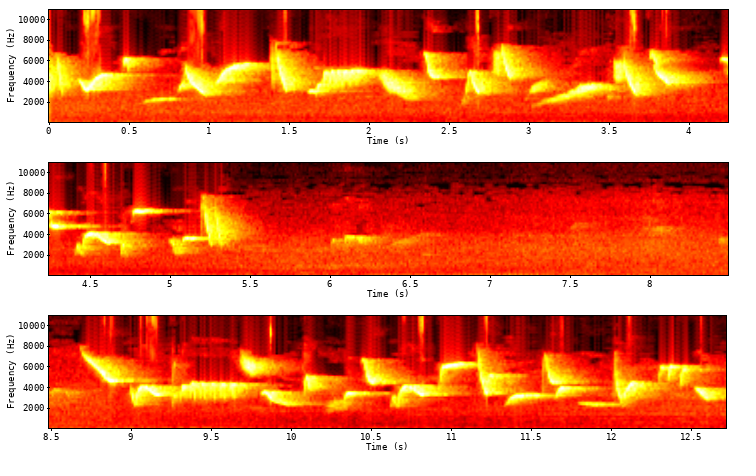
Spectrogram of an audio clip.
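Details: Singing canary, kept as a pet, in a long, fluent song with ornate phrases: very high, rapid rising and sliding notes in dense bursts. The song pauses midway over a steady low background hum, then resumes just as busily.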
